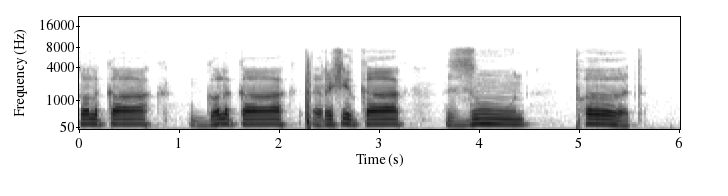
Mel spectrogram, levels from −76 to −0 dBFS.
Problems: background sounds at intervals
